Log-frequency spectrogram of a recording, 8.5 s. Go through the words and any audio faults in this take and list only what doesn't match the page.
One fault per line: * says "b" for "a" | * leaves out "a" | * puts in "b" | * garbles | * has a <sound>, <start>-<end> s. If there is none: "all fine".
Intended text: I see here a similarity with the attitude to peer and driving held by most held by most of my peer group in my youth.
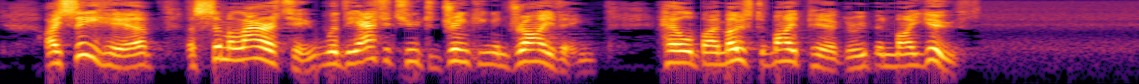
* says "drinking" for "peer"
* leaves out "held by most"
